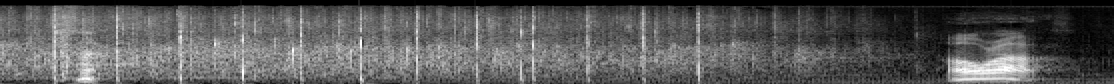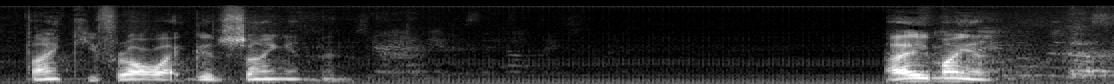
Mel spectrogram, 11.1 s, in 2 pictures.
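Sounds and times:
crowd clapping: 0.0 - 4.7
speech: 0.4 - 0.6, 4.8 - 7.4, 10.0 - 10.6.

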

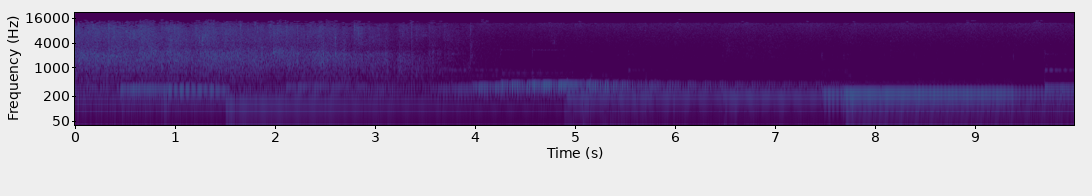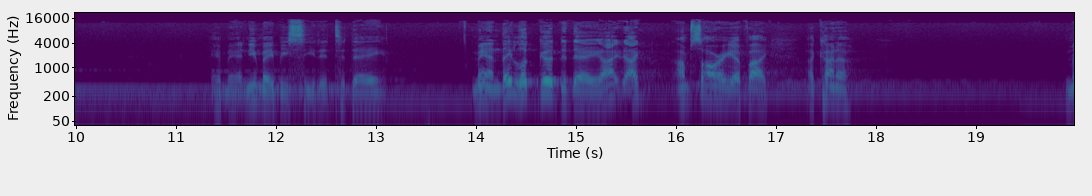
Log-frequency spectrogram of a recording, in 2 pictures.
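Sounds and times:
audience clapping: 0.0 - 4.0
sustained organ chords: 0.0 - 19.9
speech: 11.4 - 13.2, 14.0 - 17.8.

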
